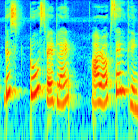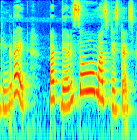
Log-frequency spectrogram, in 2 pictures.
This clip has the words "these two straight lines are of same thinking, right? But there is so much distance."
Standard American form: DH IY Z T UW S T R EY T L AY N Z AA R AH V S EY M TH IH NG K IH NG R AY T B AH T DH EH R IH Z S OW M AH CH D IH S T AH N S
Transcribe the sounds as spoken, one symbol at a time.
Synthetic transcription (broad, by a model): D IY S T UW S T R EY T L AY N AA R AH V S EY M T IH NG K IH NG R AY T B AH T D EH R IH Z S OW M AH CH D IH S T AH N S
